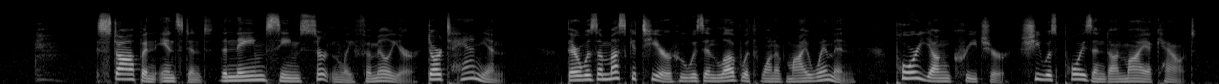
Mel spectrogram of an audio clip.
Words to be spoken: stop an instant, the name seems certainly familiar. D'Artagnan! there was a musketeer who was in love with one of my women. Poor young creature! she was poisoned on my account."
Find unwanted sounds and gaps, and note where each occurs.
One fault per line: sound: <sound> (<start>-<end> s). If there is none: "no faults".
sound: sniff (0.2-0.7 s)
